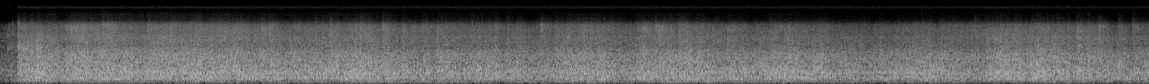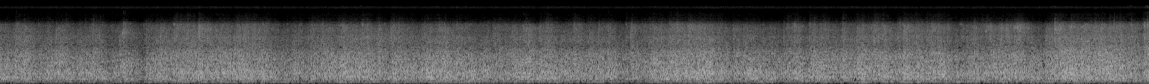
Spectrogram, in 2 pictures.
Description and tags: Lluvia interior
it was raining so i recorded it
recorded with: Polaroid Turbo E P4526
Edition: Adobe Audition
Location: Guadalajara, México
Date: June 20th 2018
Rate and Enjoy :D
